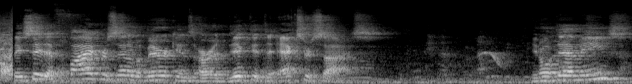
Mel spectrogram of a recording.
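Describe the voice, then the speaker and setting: Raised and projected, a man's high-pitched voice carries at a moderate pace with long, frequent pauses, amid audible room echo and noticeable background noise. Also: ordinary pitch variation. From New England. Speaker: stand-up comedian. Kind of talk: stand-up. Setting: stage with audience.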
